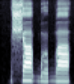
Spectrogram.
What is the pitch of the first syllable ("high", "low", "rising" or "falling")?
high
